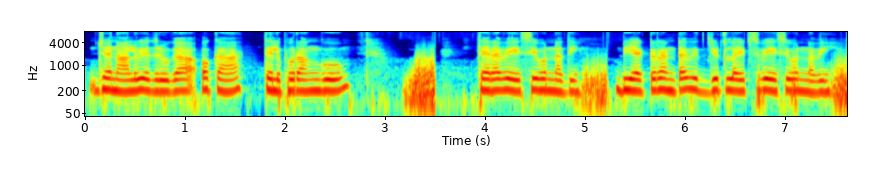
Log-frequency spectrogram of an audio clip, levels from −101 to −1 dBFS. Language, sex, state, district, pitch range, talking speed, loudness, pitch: Telugu, female, Telangana, Hyderabad, 200-215 Hz, 100 wpm, -15 LUFS, 210 Hz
